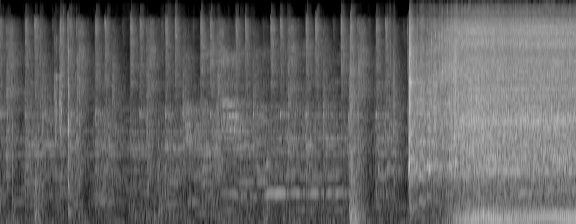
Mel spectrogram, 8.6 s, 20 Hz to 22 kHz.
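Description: A 2022 Ford Bronco Raptor fitted with a Whipple charge air cooler cranks and fires up after some clattering and shop noise, its engine catching with a rev and then settling into a loud, steady rumbling idle.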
